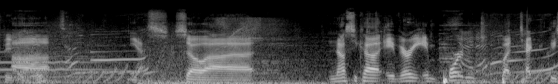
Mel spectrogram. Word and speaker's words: Nausicaa: buns and vote uh nausicaa which i am pronouncing correctly by the way for the greek pronunciation uh i should possibly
